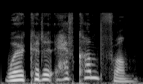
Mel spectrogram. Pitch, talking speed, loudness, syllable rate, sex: 205 Hz, 250 wpm, -19 LUFS, 5.3 syllables/s, female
